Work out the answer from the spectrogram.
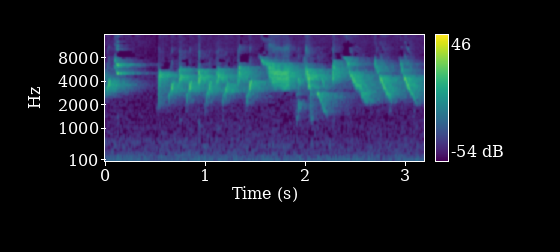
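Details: Generous singing of a European goldfinch: after a brief quiet start, bright downward-swooping notes and liquid twitters follow rapidly, with an occasional buzzy note and a low steady hum behind.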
